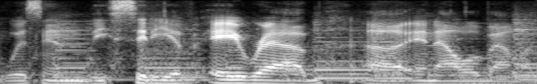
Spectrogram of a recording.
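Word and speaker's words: Arab: in the city of a Rab in Alabama that's right it's pronounced a Rab go look it out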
